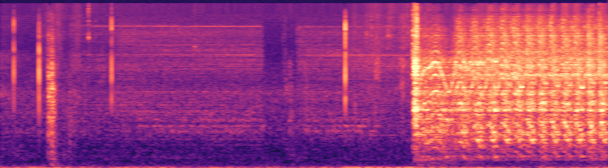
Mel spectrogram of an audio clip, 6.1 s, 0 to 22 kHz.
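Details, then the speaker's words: GMC Sierra AT4, back from the dealer after a misfire issue, cold start at about -20 to -28°C: several seconds of cranking with a slight hesitation, catches near four seconds and settles into a steady fast cold idle; hesitation blamed on severe cold. "again seems okay I think the hesitation is just severe cold weather"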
